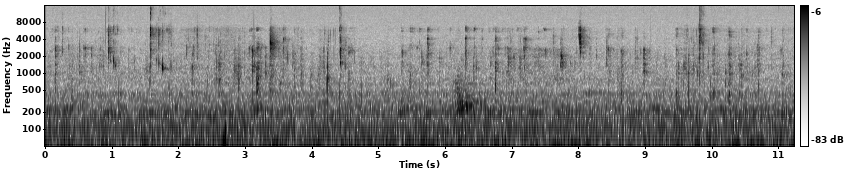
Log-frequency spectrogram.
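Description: A man chewing and biting food close to the microphone: irregular small mouth clicks and crunches.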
